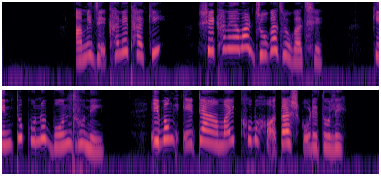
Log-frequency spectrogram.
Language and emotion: Bengali, sad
